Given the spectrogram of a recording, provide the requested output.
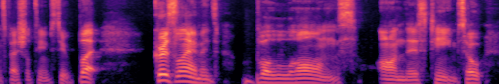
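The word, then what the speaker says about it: Lammons: Craig, is it Chris Lamons or Lamons? It is Lamons per the Chiefs pronunciation guide.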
